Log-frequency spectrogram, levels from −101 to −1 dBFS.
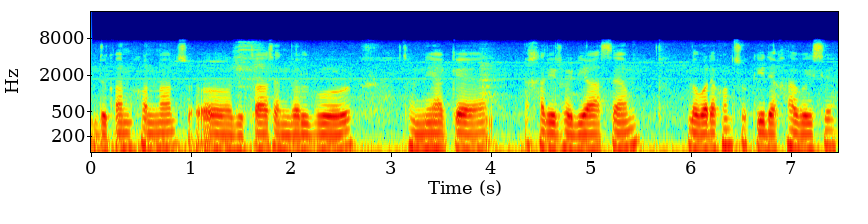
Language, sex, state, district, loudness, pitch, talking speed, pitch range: Assamese, male, Assam, Sonitpur, -17 LUFS, 110 Hz, 110 wpm, 105-115 Hz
